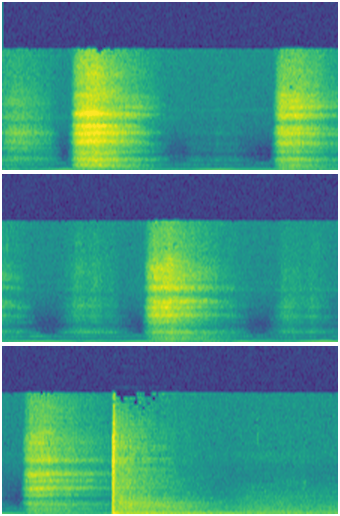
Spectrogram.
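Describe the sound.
A caller's slow, heavy breathing over a quiet phone line, four breaths spaced about two seconds apart above a low steady hum, then a sudden loud burst of crackling noise near the end.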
